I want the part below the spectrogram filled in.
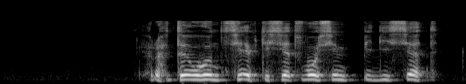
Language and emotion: Russian, positive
